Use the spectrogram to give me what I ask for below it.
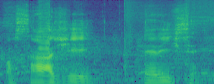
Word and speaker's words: Osage-Erese: OSAGE-ERESE.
